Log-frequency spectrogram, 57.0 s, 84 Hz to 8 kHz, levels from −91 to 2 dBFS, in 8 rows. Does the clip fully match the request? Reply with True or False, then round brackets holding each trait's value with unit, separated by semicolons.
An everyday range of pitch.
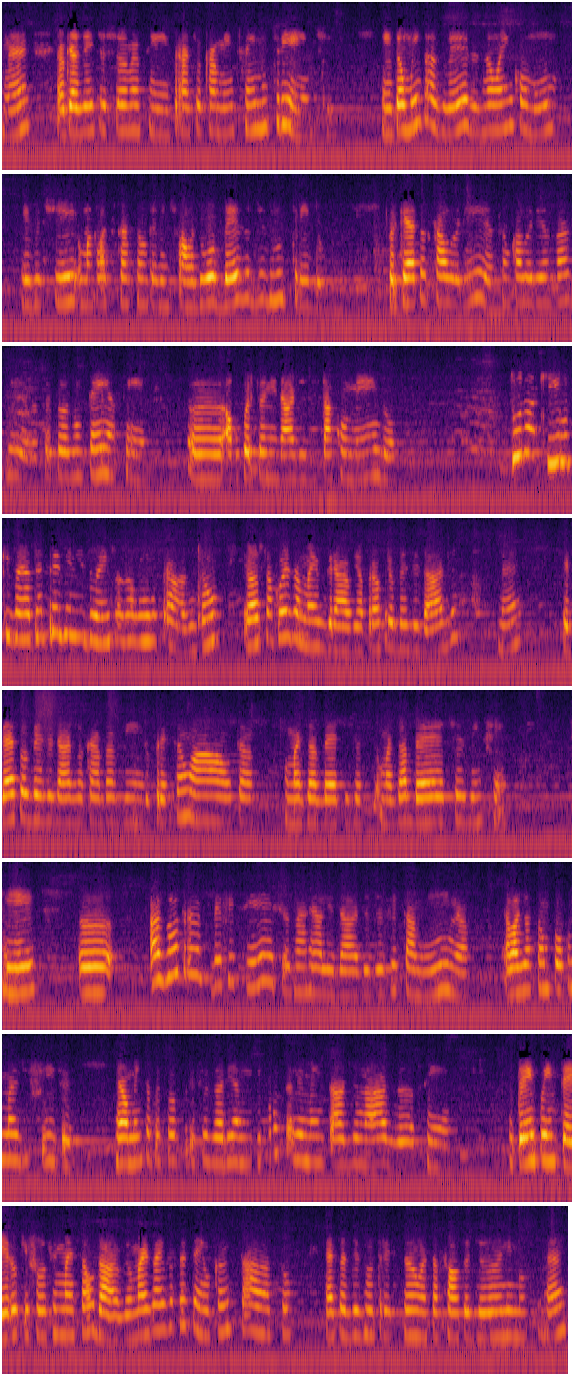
True (3.2 semitones)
